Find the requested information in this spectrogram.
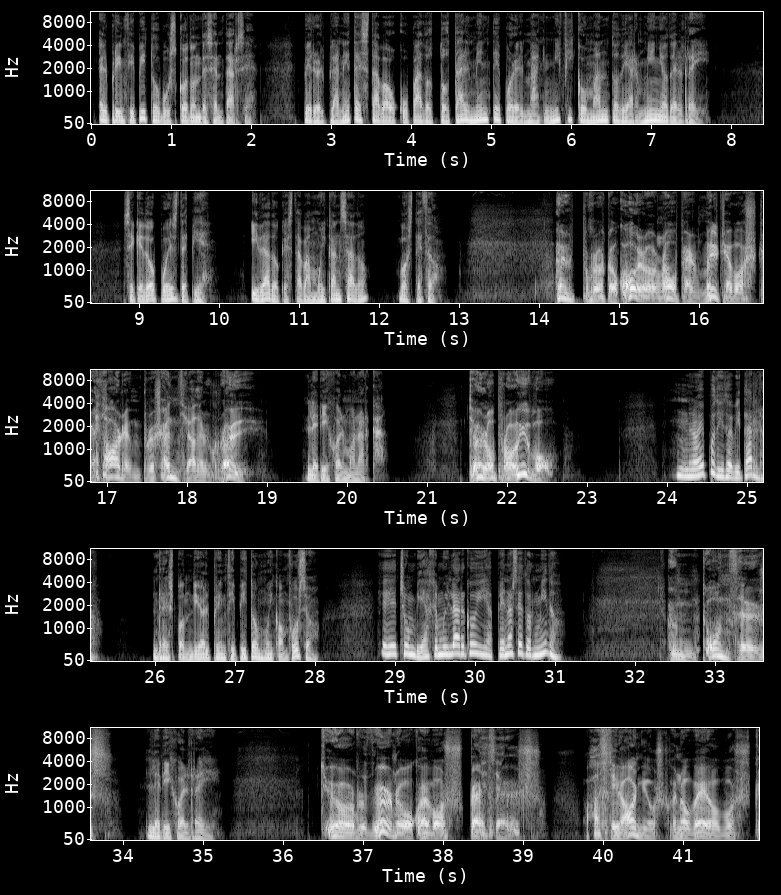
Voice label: Audiobook, Conversational, Bright, Upbeat, Spanish; Audiobook Reel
